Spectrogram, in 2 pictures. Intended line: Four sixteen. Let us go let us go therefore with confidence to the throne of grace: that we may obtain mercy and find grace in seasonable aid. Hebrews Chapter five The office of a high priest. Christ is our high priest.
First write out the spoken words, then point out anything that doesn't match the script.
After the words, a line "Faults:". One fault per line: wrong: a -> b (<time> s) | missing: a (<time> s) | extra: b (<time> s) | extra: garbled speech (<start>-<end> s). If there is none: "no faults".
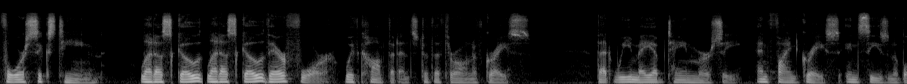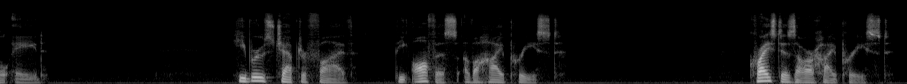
Four sixteen. Let us go let us go therefore with confidence to the throne of grace: that we may obtain mercy and find grace in seasonable aid. Hebrews Chapter five The office of a high priest. Christ is our high priest.
Faults:
no faults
